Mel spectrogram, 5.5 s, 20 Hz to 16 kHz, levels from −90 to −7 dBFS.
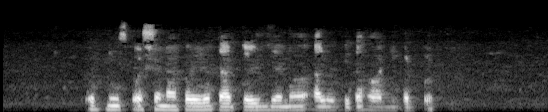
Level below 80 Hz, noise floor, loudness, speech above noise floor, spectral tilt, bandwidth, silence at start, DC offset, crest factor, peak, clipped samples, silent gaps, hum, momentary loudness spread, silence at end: -58 dBFS; -60 dBFS; -18 LUFS; 42 dB; -6 dB/octave; 7.2 kHz; 0.85 s; under 0.1%; 18 dB; -2 dBFS; under 0.1%; none; none; 13 LU; 1.15 s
